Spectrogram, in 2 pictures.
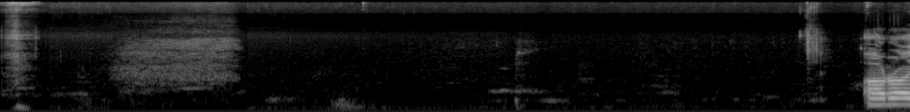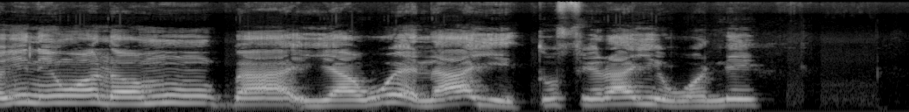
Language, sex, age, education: Yoruba, female, 60+, tertiary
